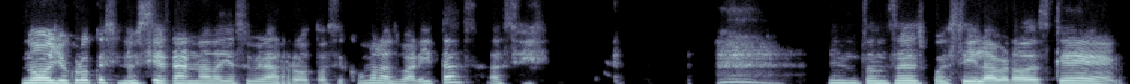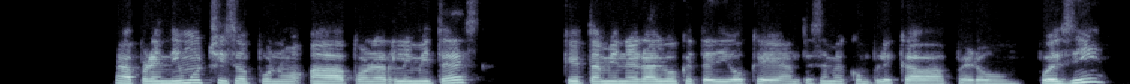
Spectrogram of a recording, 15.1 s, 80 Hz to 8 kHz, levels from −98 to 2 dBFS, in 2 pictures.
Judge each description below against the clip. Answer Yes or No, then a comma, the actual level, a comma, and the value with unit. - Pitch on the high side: Yes, high, 200 Hz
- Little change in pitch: No, average, 3.2 semitones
